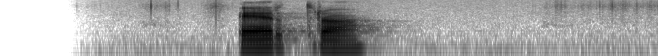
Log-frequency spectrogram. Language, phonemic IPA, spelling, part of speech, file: Tigrinya, /ʔer(ɨ).tra/, ኤርትራ, proper noun, Ertra.ogg
- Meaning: Eritrea (a country in East Africa, on the Red Sea)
